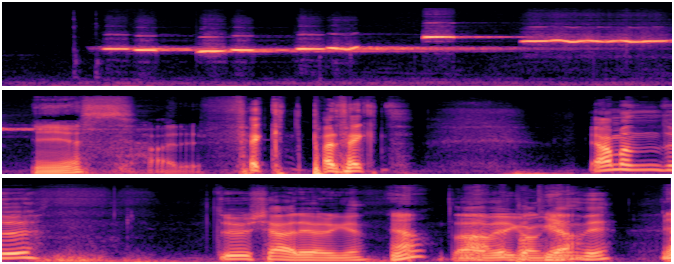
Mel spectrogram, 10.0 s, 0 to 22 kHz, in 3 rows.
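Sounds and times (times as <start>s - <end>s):
person whistling a tune: 0.4s - 3.5s
speech: 3.5s - 5.4s, 6.3s - 7.1s, 7.8s - 10.0s.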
